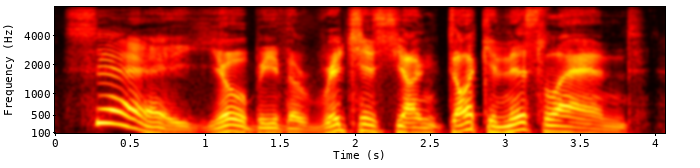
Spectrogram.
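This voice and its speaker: A scheming cat from a storybook, coaxing and persuasive, drawing out his words slowly, as a man puts him on. His pitch swings widely from low purrs to high sweet notes. The recording is close and dry. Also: wildly swooping pitch, fairly bright tone, no room sound, full character voice. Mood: sly coaxing. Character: sly scheming male cat, a smooth talker. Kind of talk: storybook reading.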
